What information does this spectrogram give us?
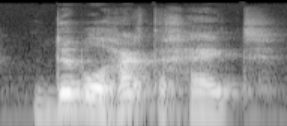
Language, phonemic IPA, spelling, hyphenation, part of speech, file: Dutch, /ˌdʏ.bəlˈɦɑr.təx.ɦɛi̯t/, dubbelhartigheid, dub‧bel‧har‧tig‧heid, noun, Nl-dubbelhartigheid.ogg
- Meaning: duplicity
